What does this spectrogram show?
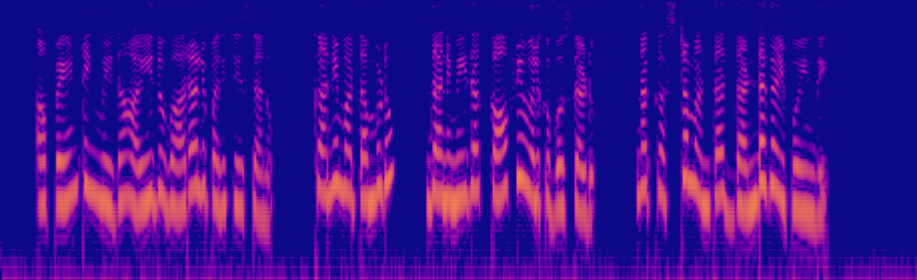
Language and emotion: Telugu, sad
